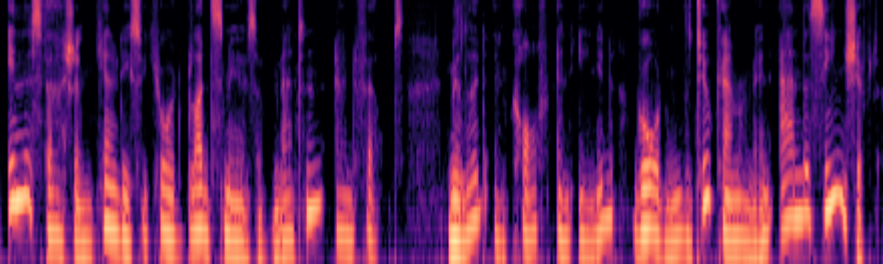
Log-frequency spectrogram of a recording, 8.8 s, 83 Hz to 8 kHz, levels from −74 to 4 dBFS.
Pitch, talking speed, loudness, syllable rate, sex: 150 Hz, 170 wpm, -17 LUFS, 4.9 syllables/s, female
